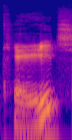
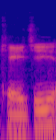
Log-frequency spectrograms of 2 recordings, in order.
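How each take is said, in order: First: The name is said as one syllable. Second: The name is said as two syllables. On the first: The speaker calls it right. "Do you mean Cage?" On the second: The speaker calls it wrong. "I was saying K G, and I was like, that doesn't sound right"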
